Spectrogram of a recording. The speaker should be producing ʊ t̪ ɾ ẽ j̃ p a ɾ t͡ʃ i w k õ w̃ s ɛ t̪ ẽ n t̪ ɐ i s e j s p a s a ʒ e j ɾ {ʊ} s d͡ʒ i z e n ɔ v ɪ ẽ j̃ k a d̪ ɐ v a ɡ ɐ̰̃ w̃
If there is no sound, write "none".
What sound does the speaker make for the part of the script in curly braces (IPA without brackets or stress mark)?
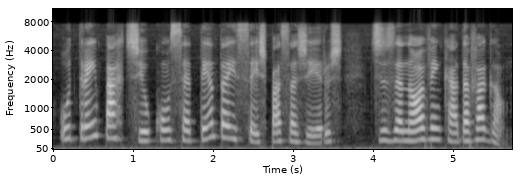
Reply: ʊ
